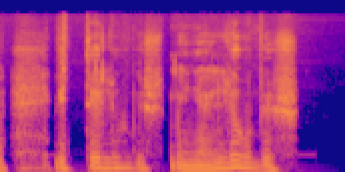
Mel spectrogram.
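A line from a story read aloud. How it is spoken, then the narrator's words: Quiet hurried question. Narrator (Russian): тихо и торопливо спрашивая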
